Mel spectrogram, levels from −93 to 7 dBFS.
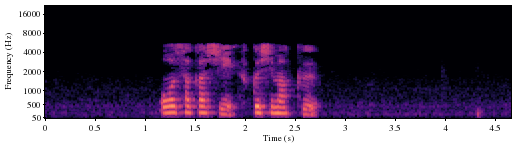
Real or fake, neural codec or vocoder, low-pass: real; none; 5.4 kHz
